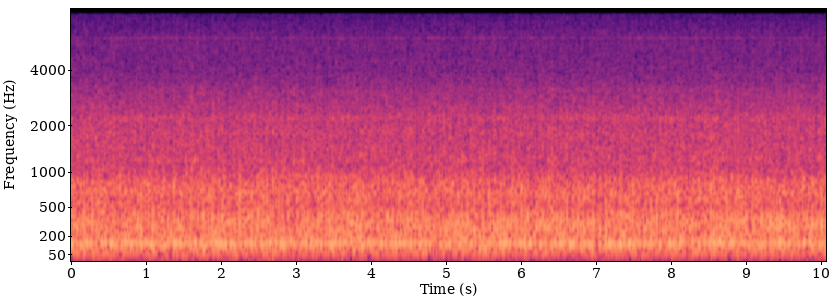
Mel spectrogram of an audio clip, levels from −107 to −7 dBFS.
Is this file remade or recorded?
remade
